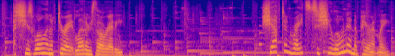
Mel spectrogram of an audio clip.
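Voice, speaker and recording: A woman playing an earnest, grateful gem artisan in a video game, telling things in a soft-hearted way. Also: fairly high pitch, big pitch swings, moderate pace, soft background music. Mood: warm, reflective.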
